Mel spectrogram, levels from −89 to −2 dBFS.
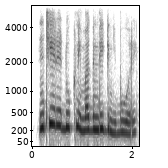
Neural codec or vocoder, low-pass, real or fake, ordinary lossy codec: none; 5.4 kHz; real; Opus, 16 kbps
